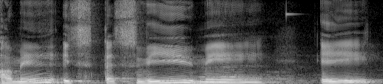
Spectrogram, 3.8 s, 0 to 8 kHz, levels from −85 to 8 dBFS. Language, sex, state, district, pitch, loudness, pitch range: Hindi, male, Bihar, Patna, 130 Hz, -13 LUFS, 115-160 Hz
